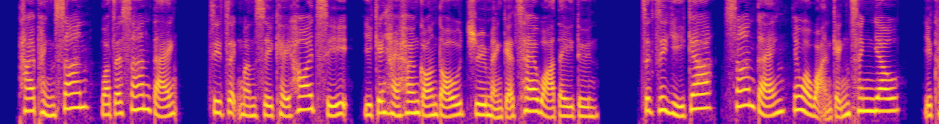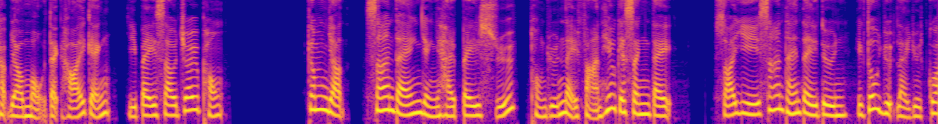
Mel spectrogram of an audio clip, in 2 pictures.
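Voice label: Cantonese female corporate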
